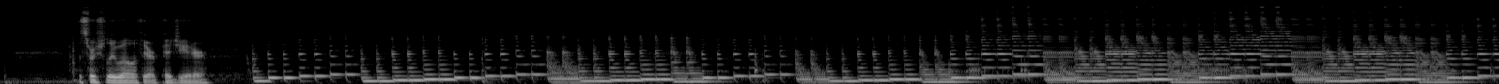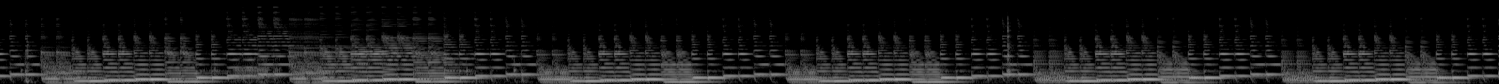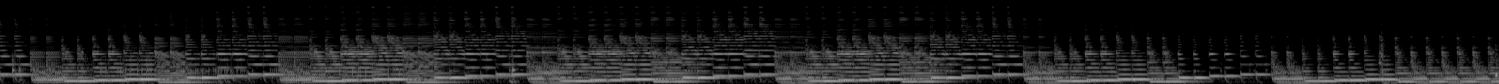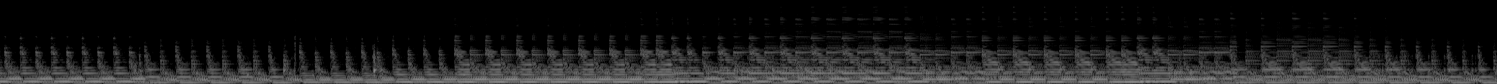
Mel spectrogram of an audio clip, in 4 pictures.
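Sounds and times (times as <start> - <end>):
synthesizer arpeggio: 2.5 - 59.9.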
